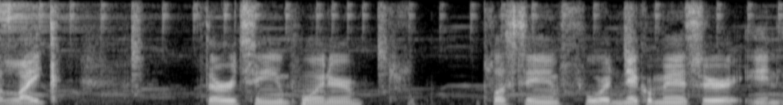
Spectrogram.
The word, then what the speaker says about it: lich: A lot of people say Lich, but I believe it's really actually pronounced the like.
